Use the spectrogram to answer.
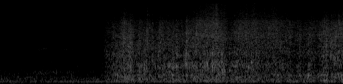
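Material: Nothing is struck.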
